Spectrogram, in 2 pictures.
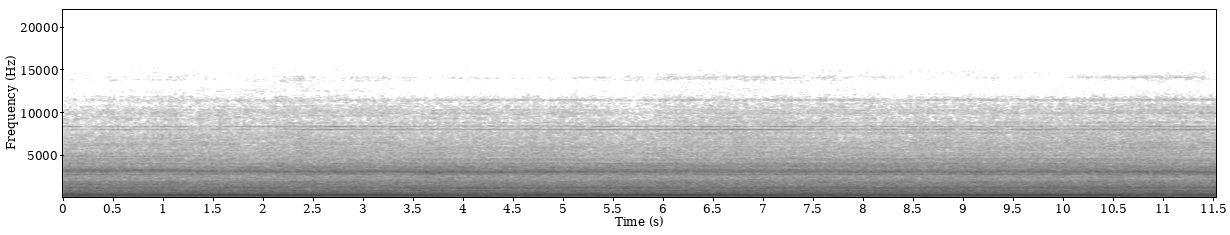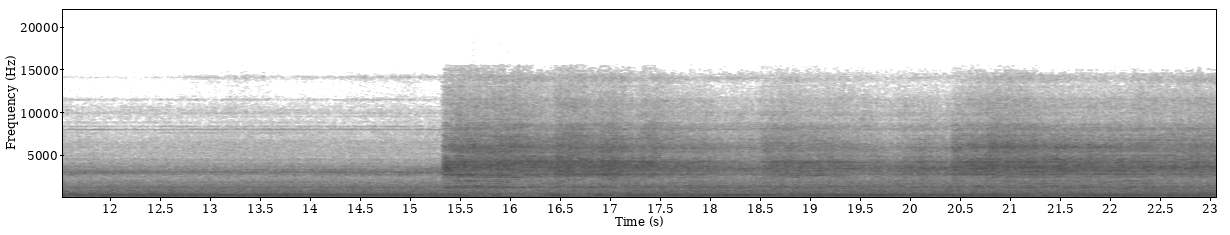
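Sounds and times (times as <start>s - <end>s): road saw cutting asphalt: 15.3s - 23.0s.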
